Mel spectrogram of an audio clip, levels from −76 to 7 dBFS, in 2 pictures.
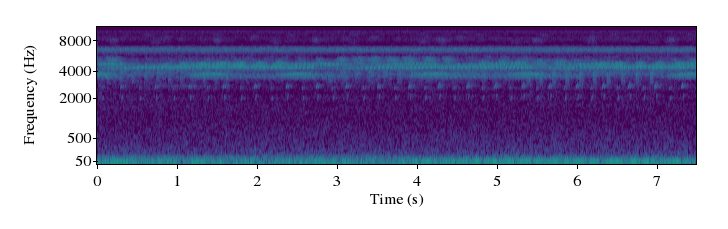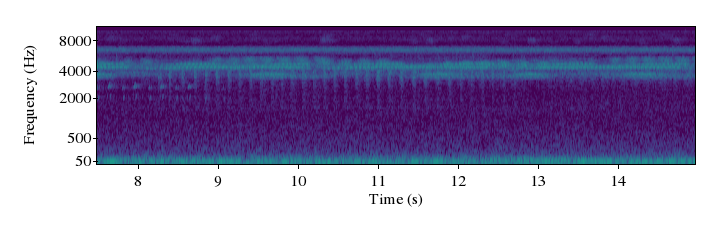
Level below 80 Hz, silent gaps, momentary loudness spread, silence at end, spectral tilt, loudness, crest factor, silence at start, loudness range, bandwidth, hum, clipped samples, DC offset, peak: -44 dBFS; none; 3 LU; 0 s; -0.5 dB/octave; -34 LUFS; 14 dB; 0 s; 1 LU; 10.5 kHz; none; under 0.1%; under 0.1%; -22 dBFS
